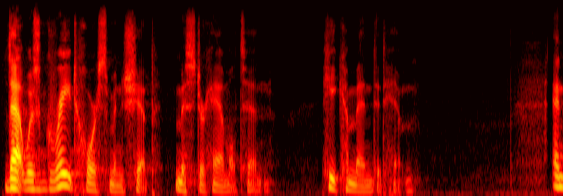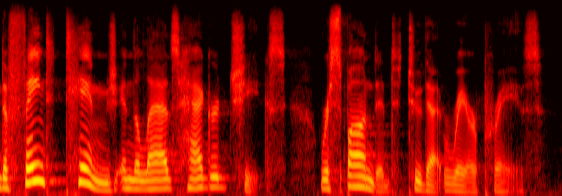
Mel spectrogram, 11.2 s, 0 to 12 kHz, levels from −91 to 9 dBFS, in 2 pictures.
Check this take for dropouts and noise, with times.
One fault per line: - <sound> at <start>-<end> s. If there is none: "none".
none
